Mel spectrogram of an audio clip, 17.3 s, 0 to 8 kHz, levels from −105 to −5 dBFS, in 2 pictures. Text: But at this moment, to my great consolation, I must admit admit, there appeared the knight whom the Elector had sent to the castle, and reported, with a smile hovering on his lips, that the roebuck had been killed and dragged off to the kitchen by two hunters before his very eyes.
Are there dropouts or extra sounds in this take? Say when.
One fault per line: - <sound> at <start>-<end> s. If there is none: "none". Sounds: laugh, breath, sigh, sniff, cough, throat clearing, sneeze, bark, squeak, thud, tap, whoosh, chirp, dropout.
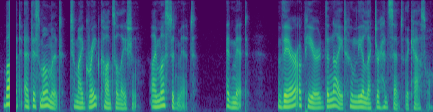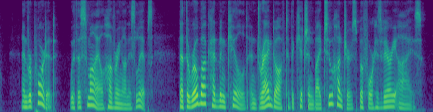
- dropout at 0.2-0.3 s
